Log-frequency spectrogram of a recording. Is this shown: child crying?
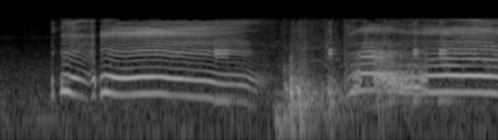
yes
